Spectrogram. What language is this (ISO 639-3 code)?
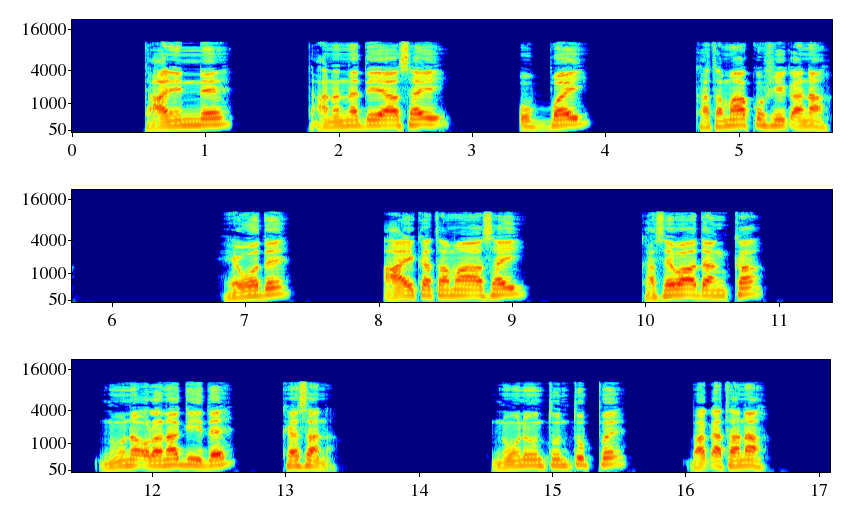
dwr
